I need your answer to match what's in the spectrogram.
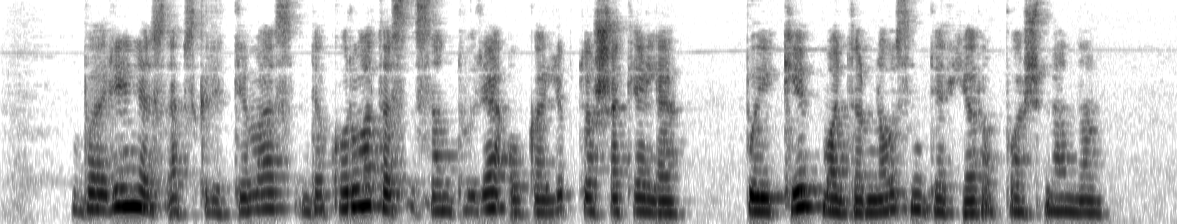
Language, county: Lithuanian, Telšiai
